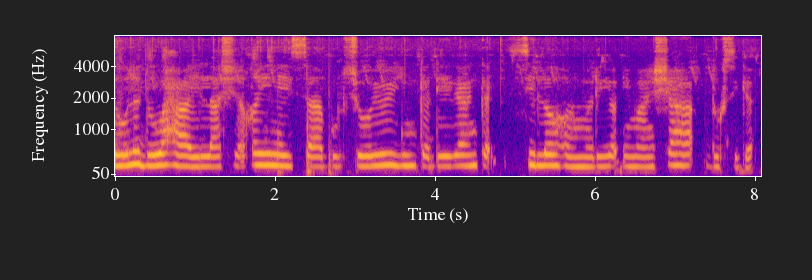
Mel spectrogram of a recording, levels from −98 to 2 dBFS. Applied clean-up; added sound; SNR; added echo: none; Walk, footsteps / Run / Wood; 19 dB; none.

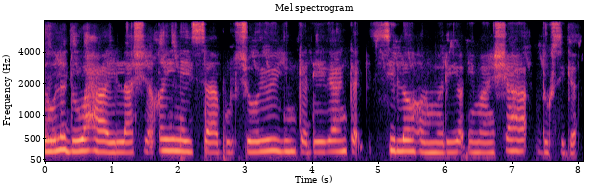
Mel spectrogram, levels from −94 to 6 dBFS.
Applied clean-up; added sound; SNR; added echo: neural mask model Resemble Enhance denoiser.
